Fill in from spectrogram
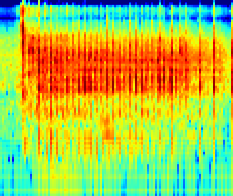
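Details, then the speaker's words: Noisy B&G hot-water boiler circulator pump switched on: harsh fast metallic rattle, about fourteen clacks a second, from a broken coupler; coupler and motor mounts replaced. "Turn that off. I got a busted coupler."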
